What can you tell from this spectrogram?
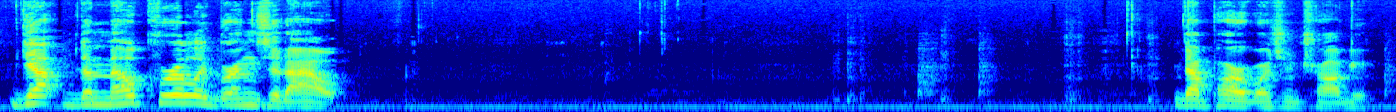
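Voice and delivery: speaking between bites; chewing while talking. Real, not acted. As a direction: mouth partly full of cookie. Seen 2: Bit cookie at -9; still holding it, mouth working while speaking.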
